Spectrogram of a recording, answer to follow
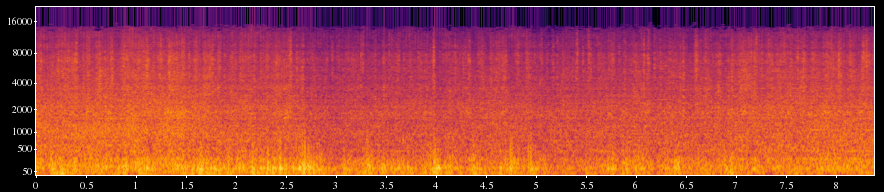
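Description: The Pratt & Whitney R-2800 eighteen-cylinder radial engine of an F4U-4 Corsair running at low power while the plane taxis: a loud, uneven, rumbling engine note with the propeller turning.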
